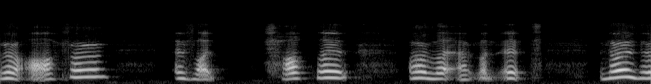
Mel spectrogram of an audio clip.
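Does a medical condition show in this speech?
Yes: tongue cancer surgery.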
